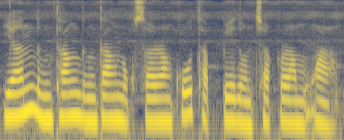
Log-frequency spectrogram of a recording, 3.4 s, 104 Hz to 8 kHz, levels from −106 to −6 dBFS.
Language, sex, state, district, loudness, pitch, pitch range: Garo, female, Meghalaya, West Garo Hills, -14 LUFS, 195 Hz, 185-215 Hz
